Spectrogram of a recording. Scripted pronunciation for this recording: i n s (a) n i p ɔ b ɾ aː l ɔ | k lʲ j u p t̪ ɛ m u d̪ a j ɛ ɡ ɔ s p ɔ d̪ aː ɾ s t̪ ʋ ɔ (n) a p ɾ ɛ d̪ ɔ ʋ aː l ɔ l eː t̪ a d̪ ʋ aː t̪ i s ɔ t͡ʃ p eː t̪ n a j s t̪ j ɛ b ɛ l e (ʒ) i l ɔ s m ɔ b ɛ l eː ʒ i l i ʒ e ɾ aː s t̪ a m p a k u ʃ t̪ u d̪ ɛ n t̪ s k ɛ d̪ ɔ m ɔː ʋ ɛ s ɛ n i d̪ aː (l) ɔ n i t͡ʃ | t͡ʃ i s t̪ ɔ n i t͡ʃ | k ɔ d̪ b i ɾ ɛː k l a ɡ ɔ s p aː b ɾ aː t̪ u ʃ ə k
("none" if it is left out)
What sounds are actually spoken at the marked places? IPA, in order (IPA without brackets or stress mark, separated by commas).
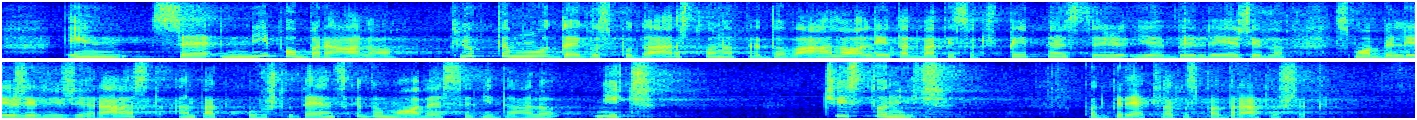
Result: ɛ, n, ʒ, l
